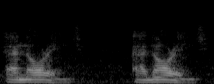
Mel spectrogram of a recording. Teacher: We drop the a sound and we link between an and orange, and we pronounce it as an orange.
